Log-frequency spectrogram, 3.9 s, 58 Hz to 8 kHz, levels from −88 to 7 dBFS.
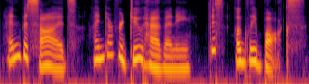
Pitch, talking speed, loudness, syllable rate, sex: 205 Hz, 155 wpm, -18 LUFS, 4.6 syllables/s, female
